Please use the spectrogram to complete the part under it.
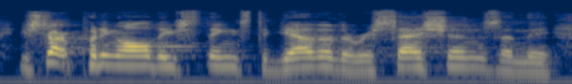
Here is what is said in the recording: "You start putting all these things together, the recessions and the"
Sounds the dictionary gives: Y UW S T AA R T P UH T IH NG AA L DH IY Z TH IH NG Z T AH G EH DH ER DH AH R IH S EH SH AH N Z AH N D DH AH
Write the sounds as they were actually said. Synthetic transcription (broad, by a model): Y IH S T AA R T P UH T IH NG AA L DH IY Z TH IH NG Z T AH G EH DH ER DH AH R IH S EH SH AH N Z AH N DH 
